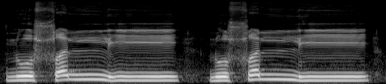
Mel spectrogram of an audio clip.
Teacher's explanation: صاد موٹا پڑھیں گے اور لام کو 2 بار پڑھیں گے، ایک دفعہ صاد کی زبر کے ساتھ، ایک دفعہ لام کی زیر کے ساتھ، اور آگے یا پہ جزم ہے تو یہ 2 حرکات لمبا پڑھیں گے.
